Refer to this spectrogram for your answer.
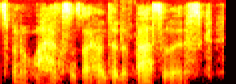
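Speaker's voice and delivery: whispering under breath. A game player speaking as his character to the group, whispering under his breath. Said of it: "kind of whispers under his breath".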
